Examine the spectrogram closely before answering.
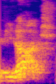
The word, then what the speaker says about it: village: Some of them are pronounced the French way, like massage, but village, you should say village.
